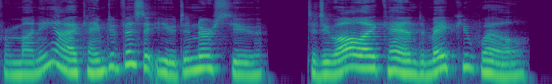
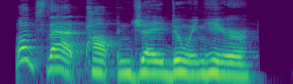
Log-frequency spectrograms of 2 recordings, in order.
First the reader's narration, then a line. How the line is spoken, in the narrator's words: thundered Dr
